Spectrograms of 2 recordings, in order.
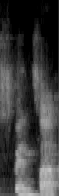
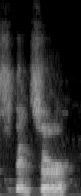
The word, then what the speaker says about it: Spencer: But I hope the Americans out there don't mind that I say Spencer, because in Australia we pronounce it Spencer and not Spencer.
